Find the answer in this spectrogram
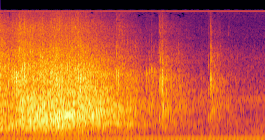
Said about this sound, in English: Clap your hands and say, it's over.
